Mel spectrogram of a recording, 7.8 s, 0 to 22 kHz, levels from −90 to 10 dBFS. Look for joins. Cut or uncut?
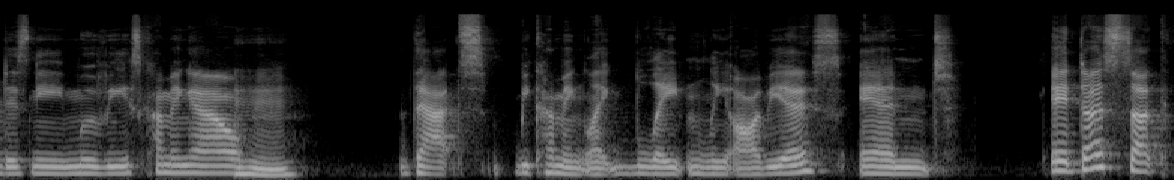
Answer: uncut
